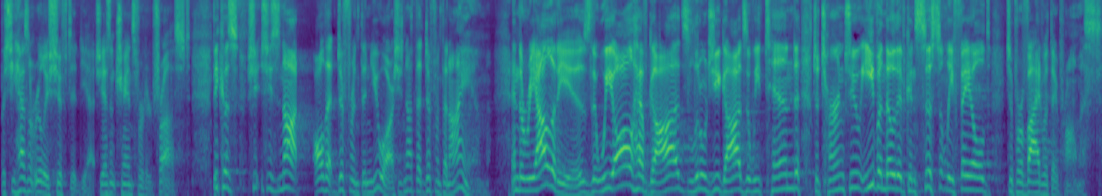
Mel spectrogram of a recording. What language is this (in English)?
English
